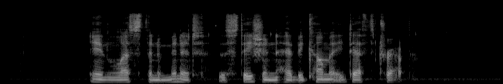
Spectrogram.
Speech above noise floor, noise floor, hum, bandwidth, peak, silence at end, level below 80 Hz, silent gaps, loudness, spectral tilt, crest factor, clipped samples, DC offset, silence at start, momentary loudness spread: 41 dB; -75 dBFS; none; 11.5 kHz; -16 dBFS; 1 s; -84 dBFS; none; -33 LUFS; -2.5 dB/octave; 20 dB; under 0.1%; under 0.1%; 0.9 s; 7 LU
